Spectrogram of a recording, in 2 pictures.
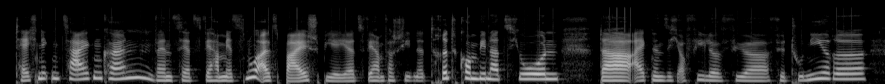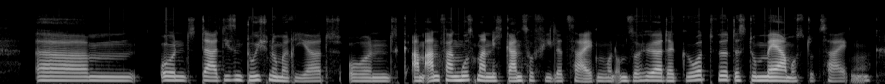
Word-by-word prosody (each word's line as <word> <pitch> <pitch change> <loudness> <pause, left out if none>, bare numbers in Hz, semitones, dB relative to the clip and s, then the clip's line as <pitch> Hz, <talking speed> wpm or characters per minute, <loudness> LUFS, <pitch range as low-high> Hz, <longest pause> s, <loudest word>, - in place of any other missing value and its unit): Techniken 270 +10 -3
zeigen 260 +3 +2
können. 280 0 +2
Wenn's 185 -1 -3
jetzt 175 -1 -6
wir 175 -1 -2
haben 175 +1 0
jetzt 170 +5 -7
nur 325 +3 +4
als 175 0 +2
Beispiel 160 +1 +1
jetzt, 155 0 -5
wir 175 - -2
haben 175 0 -3
verschiedene 180 -1 -9
Trittkombinationen, 245 -3 +2 0.4
da 180 0 +8
eignen 185 +1 -2
sich 180 -2 -10
auch 165 - -13
viele 185 -4 -5
für 170 -1 -4
für 175 -2 -9
Turniere. 250 +5 0 0.5
Ähm, 180 -1 0 0.2
und 185 0 -1
da 180 -1 +4
die 200 +3 -5
sind 200 -2 -3
durchnummeriert 160 -5 -2
und 160 -1 -3
am 165 - +2
Anfang 190 +1 +4
muss 195 +2 +2
man 185 -3 +4
nicht 170 0 -1
ganz 165 +2 +2
so 185 - -5
viele 160 -2 -7
zeigen. 155 +5 -2
Und - - -6
umso 170 0 -3
höher 180 0 +2
der 165 -1 -2
Gurt 190 +5 -2
wird, 205 -3 0
desto 180 +1 -2
mehr 175 -1 +7
musst 155 +1 -6
du 160 - -14
zeigen. 150 +5 -8
180 Hz, 175 wpm, -25 LUFS, 170-200 Hz, 0.5 s, da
